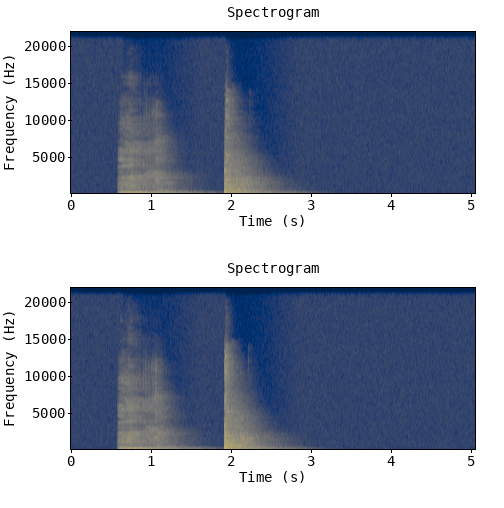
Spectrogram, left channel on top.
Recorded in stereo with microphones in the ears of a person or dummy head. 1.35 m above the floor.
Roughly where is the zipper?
Right.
